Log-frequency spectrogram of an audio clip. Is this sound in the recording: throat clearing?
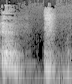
yes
